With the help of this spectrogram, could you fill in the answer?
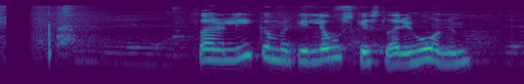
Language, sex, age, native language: Icelandic, male, 13, Icelandic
